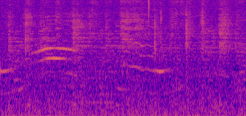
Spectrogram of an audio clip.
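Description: Cat meows inside the video game Tasty Planet: Back for Seconds, a couple of faint, thin mewing calls over a steady, hissy electronic background.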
